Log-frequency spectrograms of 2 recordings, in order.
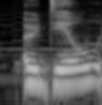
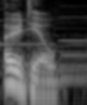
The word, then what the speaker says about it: Odile: Odile is how it's pronounced. Thank you, Mishtastic. Odile it should be. Like ideal, but Odile.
